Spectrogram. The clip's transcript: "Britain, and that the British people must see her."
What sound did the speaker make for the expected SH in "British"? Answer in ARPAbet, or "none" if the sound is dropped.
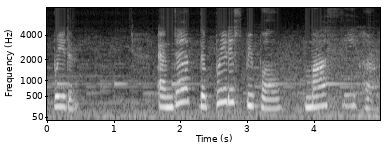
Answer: S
